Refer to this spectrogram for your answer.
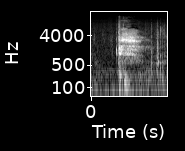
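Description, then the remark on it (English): A single airy slurp as someone sips water, starting with a soft click and trailing off after about half a second, followed by faint mouth noises. “Wait, let me just take a sip of this water because, wait.”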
